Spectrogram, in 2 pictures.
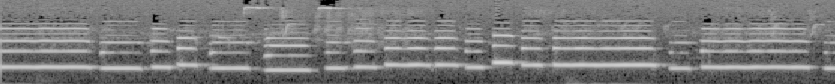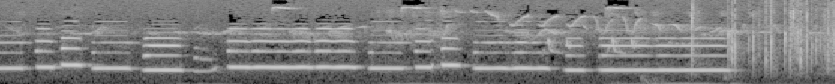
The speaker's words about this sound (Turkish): karşınızda kabiliyetli genç Satir Kukumal blok flütle şarkısını çalacak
